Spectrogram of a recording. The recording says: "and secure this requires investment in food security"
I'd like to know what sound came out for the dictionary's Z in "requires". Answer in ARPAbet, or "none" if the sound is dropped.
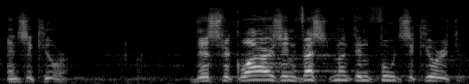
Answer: Z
